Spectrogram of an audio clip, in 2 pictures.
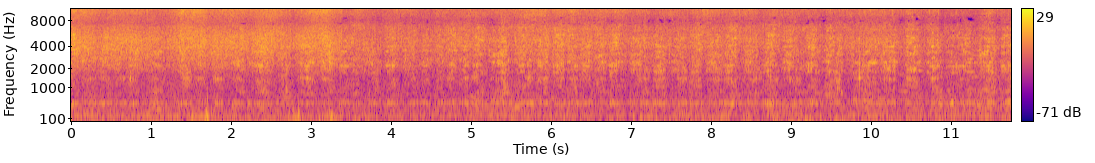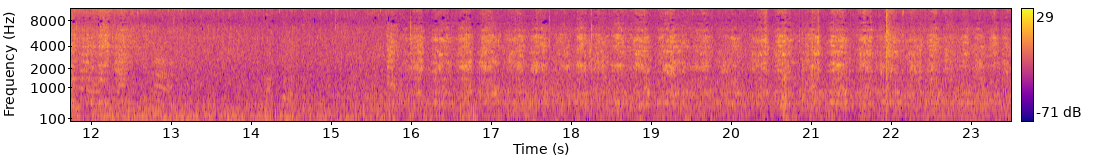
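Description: A metal spoon scrapes against a metal pot.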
